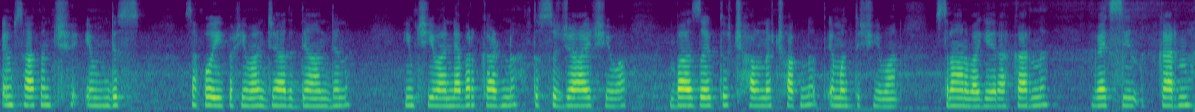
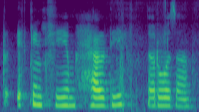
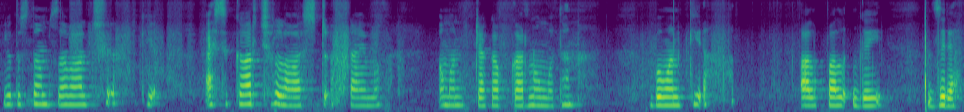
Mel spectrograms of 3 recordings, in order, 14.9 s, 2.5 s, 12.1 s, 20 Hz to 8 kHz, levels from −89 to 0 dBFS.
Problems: background sounds at intervals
